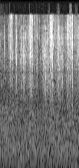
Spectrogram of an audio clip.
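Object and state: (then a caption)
Yellow rattle seed pods with loose ripe seeds. A picked yellow rattle plant is shaken in a meadow, and the ripe, loose seeds rattle inside its dry seed cases. The sound is a quiet, brief, dry rattling hiss concentrated in the high frequencies, with little low-end body.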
